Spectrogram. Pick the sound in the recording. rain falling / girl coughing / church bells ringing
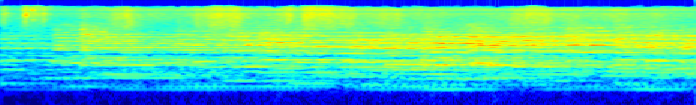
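church bells ringing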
